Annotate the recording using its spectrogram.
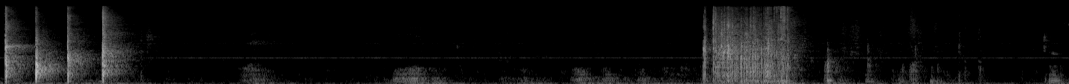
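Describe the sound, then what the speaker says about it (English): A few quick riffles of tarot cards at the start, then quiet rustling and handling, followed by a longer riffle shuffle about halfway through, close by. "let me just gather these up and shuffle really quick"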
